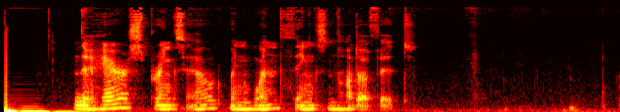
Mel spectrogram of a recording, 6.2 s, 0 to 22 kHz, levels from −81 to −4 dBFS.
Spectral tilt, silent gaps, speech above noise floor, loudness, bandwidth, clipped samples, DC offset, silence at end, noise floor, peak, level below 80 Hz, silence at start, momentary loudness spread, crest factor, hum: -5 dB/octave; none; 29 dB; -25 LUFS; 17 kHz; 0.1%; under 0.1%; 0.5 s; -54 dBFS; 0 dBFS; -28 dBFS; 0.05 s; 23 LU; 20 dB; none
